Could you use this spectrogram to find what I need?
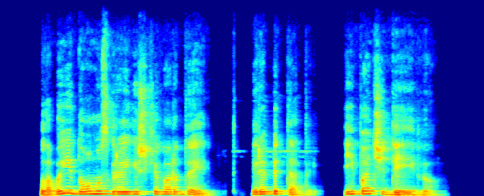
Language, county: Lithuanian, Vilnius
